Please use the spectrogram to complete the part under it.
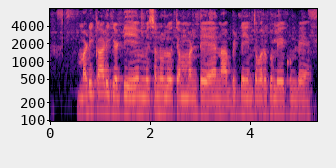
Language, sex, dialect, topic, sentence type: Telugu, male, Southern, agriculture, statement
